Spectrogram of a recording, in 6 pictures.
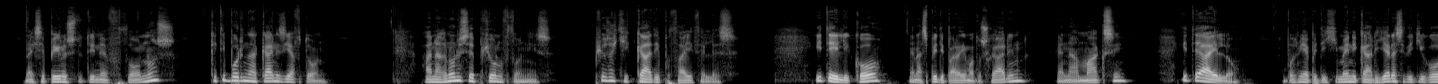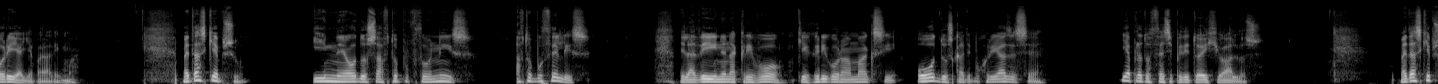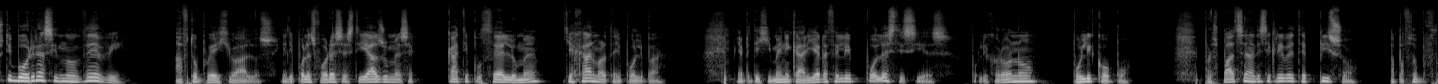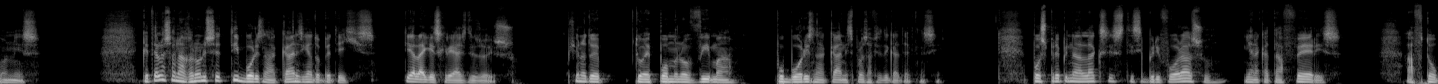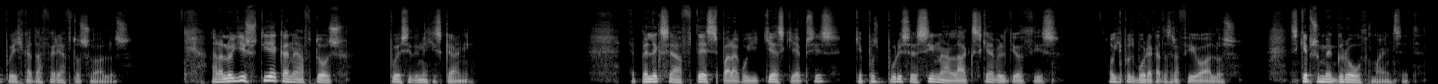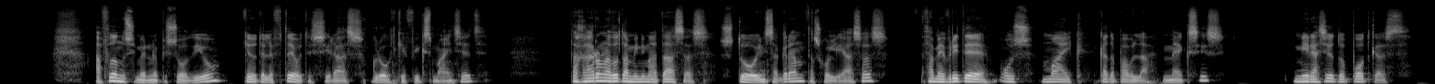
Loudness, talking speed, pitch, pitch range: -24 LUFS, 160 wpm, 115 Hz, 100-135 Hz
